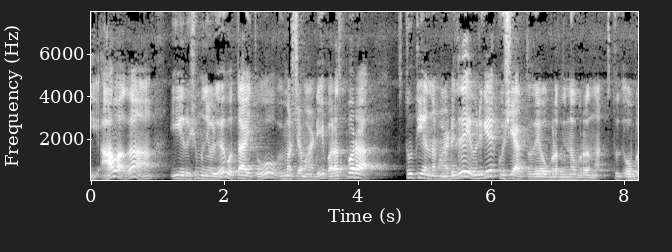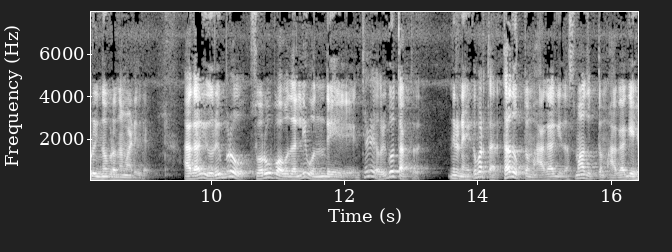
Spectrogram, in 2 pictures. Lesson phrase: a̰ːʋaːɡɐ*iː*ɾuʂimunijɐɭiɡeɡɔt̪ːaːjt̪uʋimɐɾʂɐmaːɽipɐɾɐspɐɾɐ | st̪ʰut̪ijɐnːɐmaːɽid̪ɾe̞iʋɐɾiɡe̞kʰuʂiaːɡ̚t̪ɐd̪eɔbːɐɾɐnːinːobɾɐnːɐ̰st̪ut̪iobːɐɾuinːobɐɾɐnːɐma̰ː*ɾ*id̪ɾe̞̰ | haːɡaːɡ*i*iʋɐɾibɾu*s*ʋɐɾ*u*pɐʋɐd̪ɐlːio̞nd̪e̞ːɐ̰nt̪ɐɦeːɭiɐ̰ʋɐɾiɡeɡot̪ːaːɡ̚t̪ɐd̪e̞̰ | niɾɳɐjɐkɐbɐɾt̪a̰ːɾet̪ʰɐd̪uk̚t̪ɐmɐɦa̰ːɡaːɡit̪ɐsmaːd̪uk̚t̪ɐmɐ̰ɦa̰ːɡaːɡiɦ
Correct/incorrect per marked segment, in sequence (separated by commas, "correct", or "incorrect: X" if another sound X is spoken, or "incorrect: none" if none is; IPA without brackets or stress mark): correct, incorrect: ɽ, correct, correct, incorrect: uː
